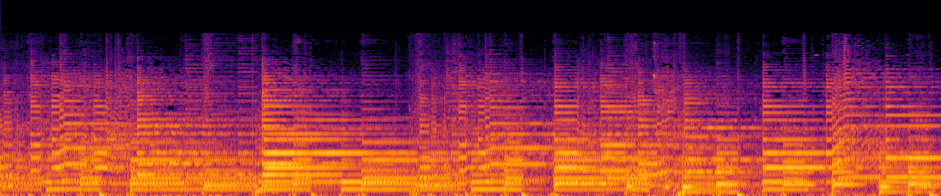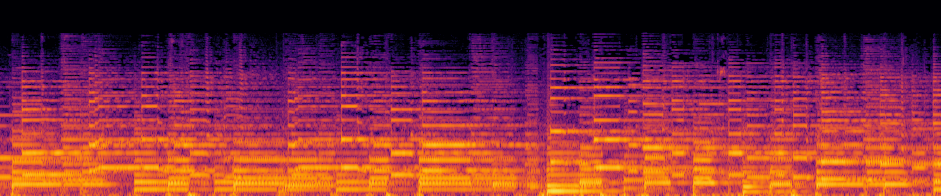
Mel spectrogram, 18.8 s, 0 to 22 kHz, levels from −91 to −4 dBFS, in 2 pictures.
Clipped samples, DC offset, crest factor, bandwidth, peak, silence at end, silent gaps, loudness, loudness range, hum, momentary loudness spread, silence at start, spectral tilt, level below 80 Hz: under 0.1%; under 0.1%; 16 dB; 10.5 kHz; -2 dBFS; 0 s; none; -19 LUFS; 1 LU; none; 4 LU; 0 s; -7 dB/octave; -36 dBFS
